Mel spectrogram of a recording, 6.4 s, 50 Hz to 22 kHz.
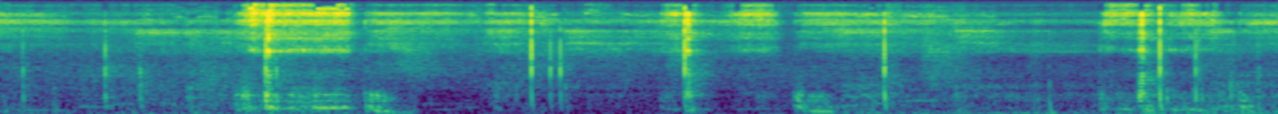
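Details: Litter of 8 sleeping Staffordshire bull terrier puppies: soft, irregular snuffling snores with small clicks and squeaks in a quiet room; ordinary sleep snoring.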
